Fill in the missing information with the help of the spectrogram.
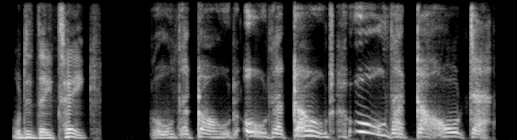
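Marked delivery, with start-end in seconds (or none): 1.5-4.7 small, rasping little creature voice, repeating itself. A narrator reads a creature repeating its answer to a questioner, rasping little voice. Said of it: "in its rasping little voice".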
